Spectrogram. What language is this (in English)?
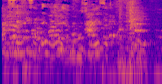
Georgian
